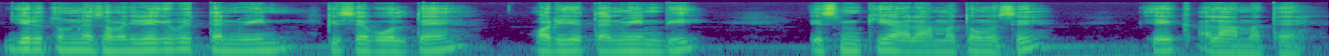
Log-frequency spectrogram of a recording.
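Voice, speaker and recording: A man's voice: mid-range voice, fairly even intonation, normal speed. A man teaching Arabic grammar, patiently repeating points and checking whether his listeners have understood. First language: Urdu. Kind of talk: classroom lesson.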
